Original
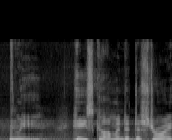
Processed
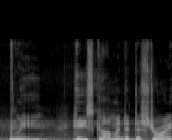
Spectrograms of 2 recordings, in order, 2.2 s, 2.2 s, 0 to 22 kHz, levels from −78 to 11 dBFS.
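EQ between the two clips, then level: tone controls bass +4 dB, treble -6 dB; 0.0 dB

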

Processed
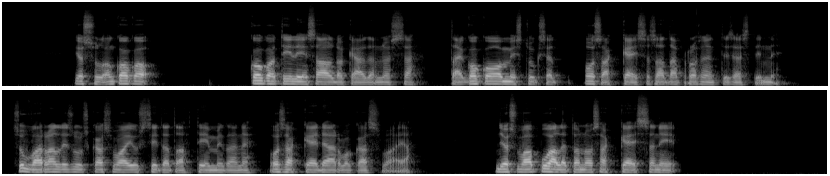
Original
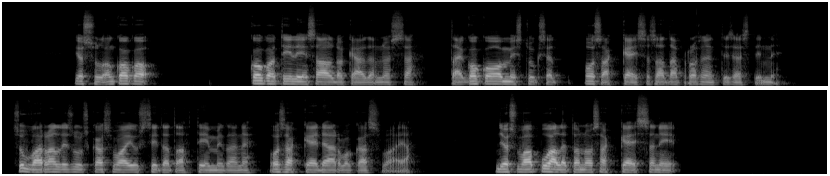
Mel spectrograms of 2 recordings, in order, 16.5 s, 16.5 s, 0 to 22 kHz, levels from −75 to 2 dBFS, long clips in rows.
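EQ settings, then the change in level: bass shelf 340 Hz +6 dB; 0.0 dB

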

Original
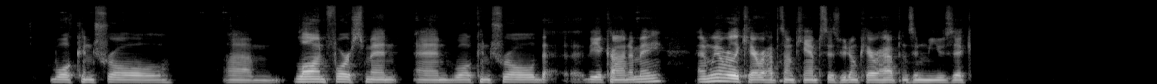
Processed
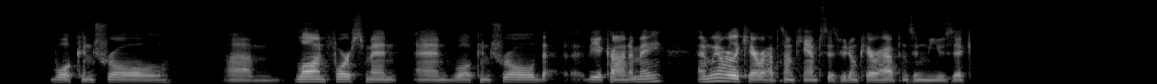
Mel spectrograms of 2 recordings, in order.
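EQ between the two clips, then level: high-pass 1.3 kHz 6 dB/octave; treble shelf 4.9 kHz -9.5 dB; peaking EQ 11 kHz -14 dB 1.3 oct; 0.0 dB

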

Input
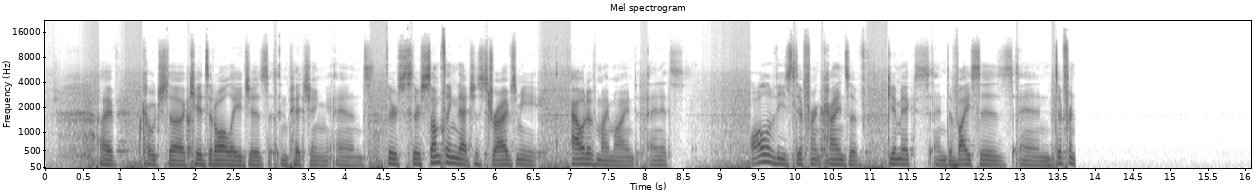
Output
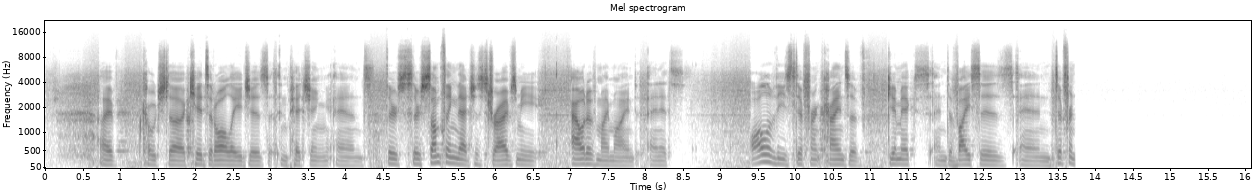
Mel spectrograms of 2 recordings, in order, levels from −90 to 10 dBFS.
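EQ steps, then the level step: band-pass filter 3.8 kHz, Q 1.7; +6.0 dB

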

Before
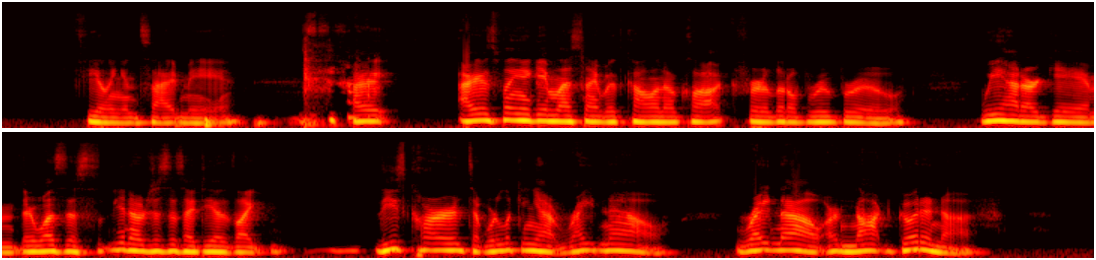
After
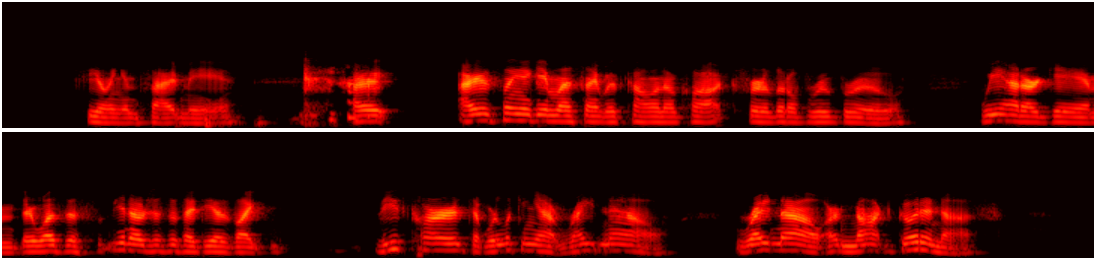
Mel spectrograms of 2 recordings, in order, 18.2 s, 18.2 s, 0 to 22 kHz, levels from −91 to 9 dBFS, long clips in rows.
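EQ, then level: dynamic bell 1.7 kHz, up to +7 dB, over -52 dBFS, Q 3; cabinet simulation 270–2700 Hz, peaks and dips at 310 Hz +6 dB, 440 Hz +8 dB, 630 Hz +9 dB, 910 Hz +9 dB, 1.4 kHz +5 dB, 2 kHz +9 dB; static phaser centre 400 Hz, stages 4; -4.0 dB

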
